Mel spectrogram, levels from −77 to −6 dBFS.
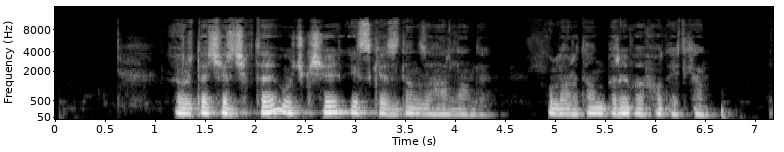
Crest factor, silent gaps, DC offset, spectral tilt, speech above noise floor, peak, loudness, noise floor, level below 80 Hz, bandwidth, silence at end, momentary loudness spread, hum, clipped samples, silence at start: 18 dB; none; under 0.1%; -5 dB/octave; 44 dB; -4 dBFS; -21 LUFS; -64 dBFS; -52 dBFS; 11.5 kHz; 0 s; 12 LU; none; under 0.1%; 0.8 s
